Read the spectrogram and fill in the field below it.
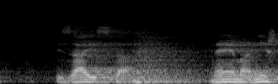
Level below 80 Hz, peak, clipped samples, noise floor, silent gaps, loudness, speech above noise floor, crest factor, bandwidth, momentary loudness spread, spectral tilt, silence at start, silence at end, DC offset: -52 dBFS; -8 dBFS; under 0.1%; -53 dBFS; none; -22 LUFS; 33 dB; 14 dB; 6 kHz; 15 LU; -10.5 dB/octave; 0.55 s; 0 s; under 0.1%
